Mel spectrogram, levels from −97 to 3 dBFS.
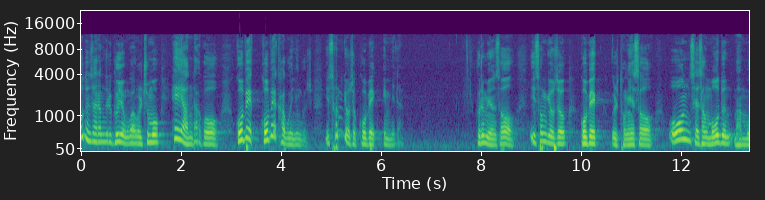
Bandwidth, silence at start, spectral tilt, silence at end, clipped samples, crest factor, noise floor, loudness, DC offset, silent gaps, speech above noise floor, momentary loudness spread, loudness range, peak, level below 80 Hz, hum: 12 kHz; 0 s; -6.5 dB/octave; 0 s; under 0.1%; 18 dB; -53 dBFS; -18 LUFS; under 0.1%; none; 36 dB; 11 LU; 7 LU; 0 dBFS; -36 dBFS; none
